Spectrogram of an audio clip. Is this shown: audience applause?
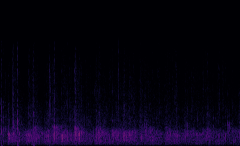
yes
